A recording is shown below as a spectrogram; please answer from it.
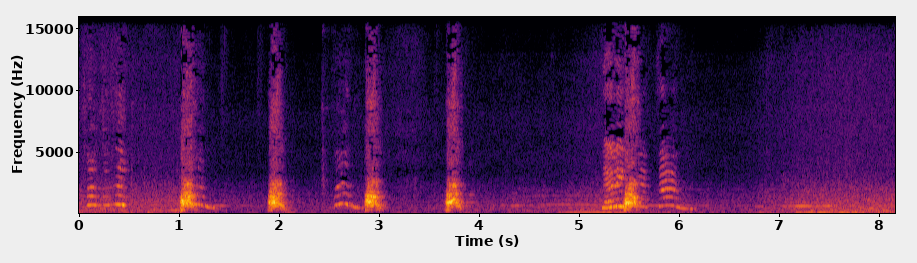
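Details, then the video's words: Pet dog playing hide and seek with its family, giving five sharp, loud barks spaced about a second apart, with tonal, whine-like voice sounds between them. "DOG BARKING PLAYING HIDE AND SEEK"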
